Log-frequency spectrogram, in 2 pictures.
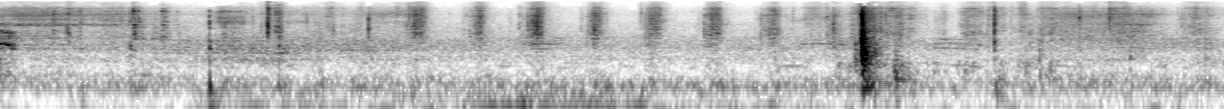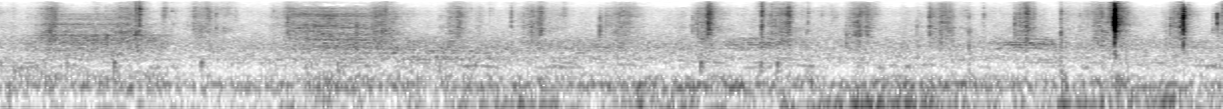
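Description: Screwdriver turning the screw of a carburettor's front mounting clamp on a scooter to loosen it: a steady run of faint clicks, about three or four a second, with one louder knock about four seconds in.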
